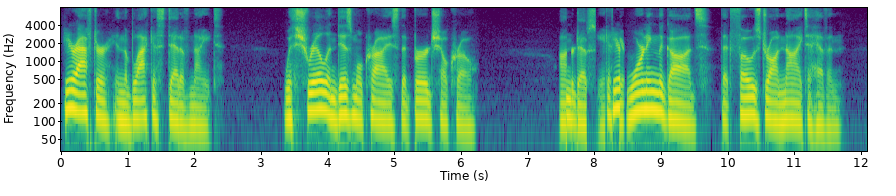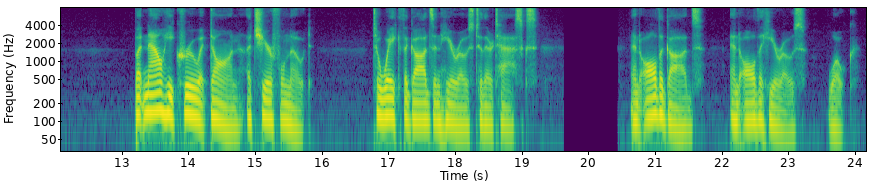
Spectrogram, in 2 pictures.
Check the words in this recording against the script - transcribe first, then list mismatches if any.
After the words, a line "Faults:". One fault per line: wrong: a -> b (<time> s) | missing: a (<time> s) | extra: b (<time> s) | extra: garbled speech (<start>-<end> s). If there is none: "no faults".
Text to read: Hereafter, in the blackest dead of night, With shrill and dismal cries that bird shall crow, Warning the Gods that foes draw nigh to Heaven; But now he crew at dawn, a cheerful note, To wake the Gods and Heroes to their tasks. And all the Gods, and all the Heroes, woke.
Hereafter, in the blackest dead of night, With shrill and dismal cries that bird shall crow, [garbled] Warning the Gods that foes draw nigh to Heaven; But now he crew at dawn, a cheerful note, To wake the Gods and Heroes to their tasks. And all the Gods, and all the Heroes, woke.
Faults:
extra: garbled speech (7.5-8.4 s)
